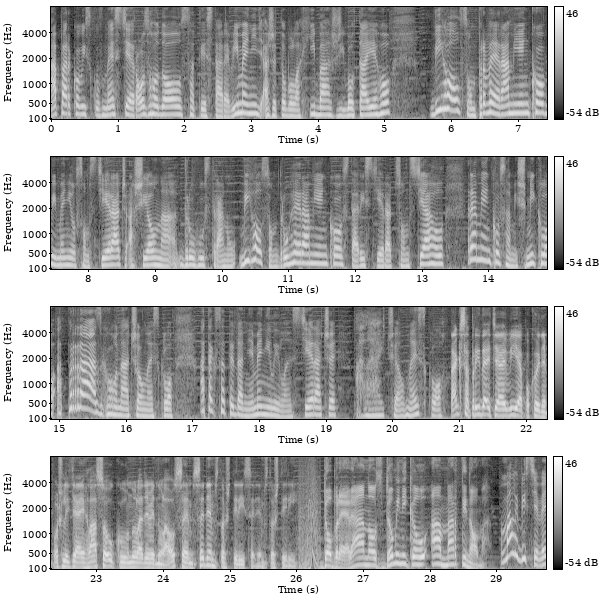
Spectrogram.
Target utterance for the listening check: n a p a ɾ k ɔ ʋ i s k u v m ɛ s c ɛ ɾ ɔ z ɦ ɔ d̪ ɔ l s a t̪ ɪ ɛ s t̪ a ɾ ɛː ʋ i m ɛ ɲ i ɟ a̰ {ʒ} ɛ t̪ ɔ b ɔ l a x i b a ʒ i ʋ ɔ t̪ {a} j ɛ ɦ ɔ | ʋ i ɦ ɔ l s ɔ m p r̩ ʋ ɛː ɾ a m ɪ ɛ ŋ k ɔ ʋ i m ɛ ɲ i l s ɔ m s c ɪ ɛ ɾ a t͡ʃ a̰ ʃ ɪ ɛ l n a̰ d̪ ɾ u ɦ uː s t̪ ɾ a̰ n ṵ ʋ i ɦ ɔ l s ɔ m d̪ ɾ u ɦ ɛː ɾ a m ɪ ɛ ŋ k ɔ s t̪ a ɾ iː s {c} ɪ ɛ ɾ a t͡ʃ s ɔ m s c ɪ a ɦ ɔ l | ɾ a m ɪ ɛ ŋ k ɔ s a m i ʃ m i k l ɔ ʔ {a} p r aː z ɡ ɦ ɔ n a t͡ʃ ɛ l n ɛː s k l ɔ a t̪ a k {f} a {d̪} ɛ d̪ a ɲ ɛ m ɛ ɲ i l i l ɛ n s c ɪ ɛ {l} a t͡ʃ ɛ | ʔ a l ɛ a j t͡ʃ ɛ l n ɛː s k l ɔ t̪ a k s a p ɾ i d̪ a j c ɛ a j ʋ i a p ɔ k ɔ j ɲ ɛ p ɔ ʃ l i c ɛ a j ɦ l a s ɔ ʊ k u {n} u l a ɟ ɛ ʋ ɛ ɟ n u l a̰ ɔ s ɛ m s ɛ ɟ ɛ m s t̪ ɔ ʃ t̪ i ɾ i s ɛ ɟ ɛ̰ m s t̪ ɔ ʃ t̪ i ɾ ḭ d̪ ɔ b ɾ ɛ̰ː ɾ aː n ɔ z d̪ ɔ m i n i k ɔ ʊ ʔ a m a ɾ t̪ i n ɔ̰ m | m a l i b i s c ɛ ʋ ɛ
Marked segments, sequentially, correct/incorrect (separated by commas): correct, correct, correct, correct, incorrect, incorrect, incorrect, correct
